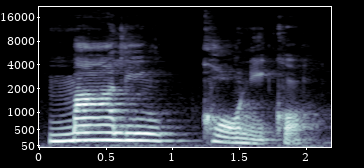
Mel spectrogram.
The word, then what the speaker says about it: malinconico: So pay attention to this because the pronunciation can be tricky as it's quite similar to the English form.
